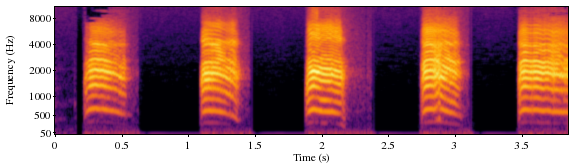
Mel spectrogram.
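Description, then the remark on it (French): Large gulls call, five loud, harsh, nasal cries spaced evenly about a second apart with brief silences between, no voices present. “C'est pas des mouettes, c'est des goélands.”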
